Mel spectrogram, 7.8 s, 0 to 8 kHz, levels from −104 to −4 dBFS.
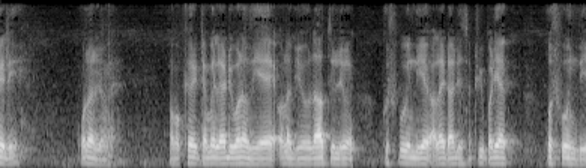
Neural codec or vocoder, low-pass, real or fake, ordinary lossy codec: codec, 24 kHz, 0.9 kbps, WavTokenizer, medium speech release version 2; 7.2 kHz; fake; none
